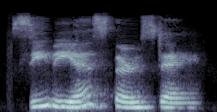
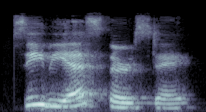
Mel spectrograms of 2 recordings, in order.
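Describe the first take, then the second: First: It is read with only mild sassiness. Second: It is read with extreme, maximal sassiness.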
